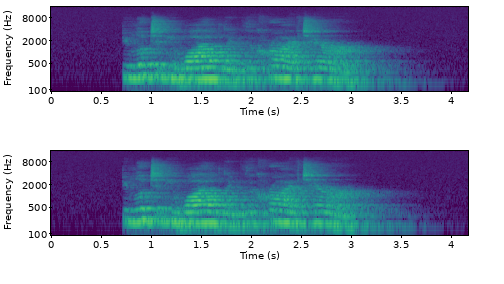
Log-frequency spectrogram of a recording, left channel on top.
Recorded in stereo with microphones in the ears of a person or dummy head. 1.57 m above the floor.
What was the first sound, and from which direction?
A woman speaking, 5° right (ahead or behind).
